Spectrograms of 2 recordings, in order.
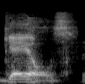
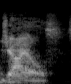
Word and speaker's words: Gales: It's Eric Gales, not Giles. So I did have it wrong. So I'm glad I looked it up. It's Eric Gales, G-A-L-E-S, and Joe Bonamassa.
